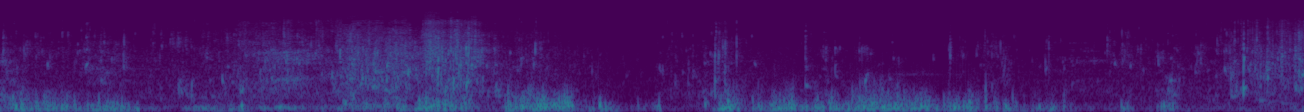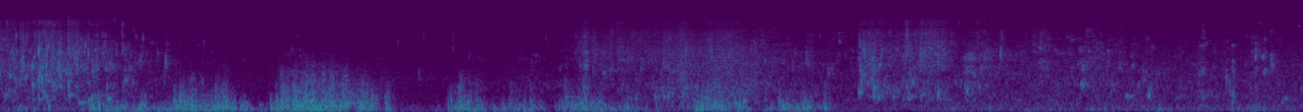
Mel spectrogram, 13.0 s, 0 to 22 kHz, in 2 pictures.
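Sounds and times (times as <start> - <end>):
water splashing against rocks: 0.0 - 7.7, 8.6 - 13.0
wind buffeting microphone: 0.0 - 10.9.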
